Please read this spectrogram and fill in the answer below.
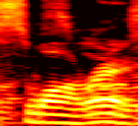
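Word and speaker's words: soirée: how you say it? – The soiree. – Soiree. – S W A Ray. – Yeah, soiree. You know.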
